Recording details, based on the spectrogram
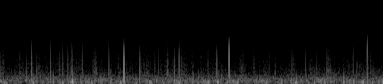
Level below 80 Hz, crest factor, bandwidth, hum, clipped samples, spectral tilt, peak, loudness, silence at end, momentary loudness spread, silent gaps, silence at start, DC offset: -50 dBFS; 30 dB; 17 kHz; none; under 0.1%; -9 dB/octave; -14 dBFS; -44 LUFS; 0 s; 4 LU; none; 0 s; under 0.1%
